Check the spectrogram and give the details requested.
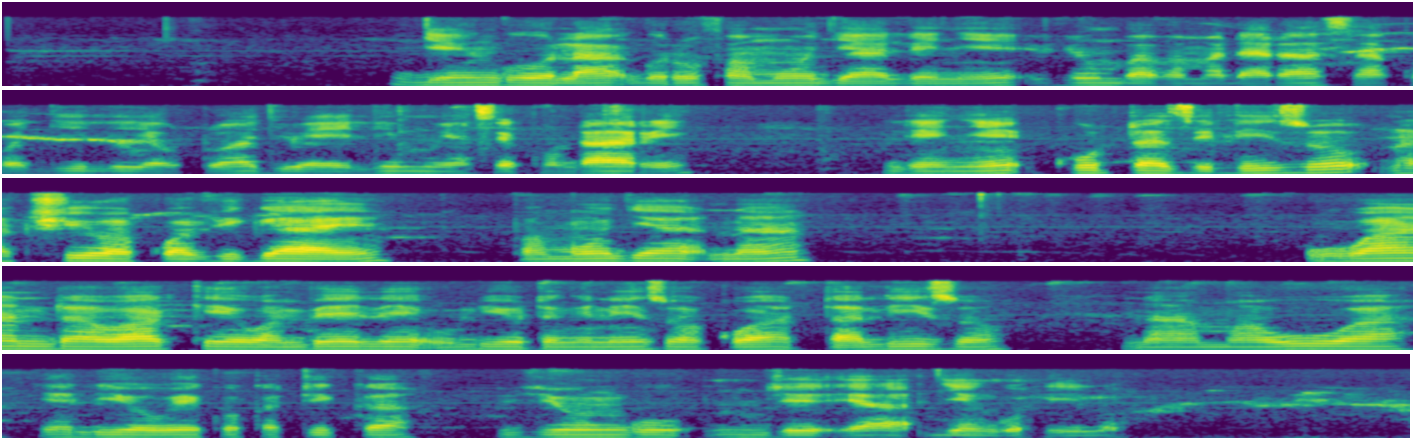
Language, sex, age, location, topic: Swahili, male, 18-24, Dar es Salaam, education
